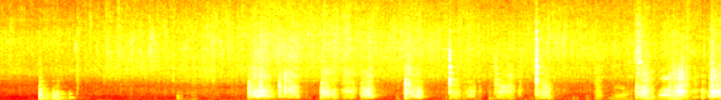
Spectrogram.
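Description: Potatoes fry in oil in a HexClad pan with a steady close sizzle, broken by bursts of scraping and stirring of increasing intensity. There is no clear speech.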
